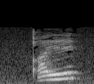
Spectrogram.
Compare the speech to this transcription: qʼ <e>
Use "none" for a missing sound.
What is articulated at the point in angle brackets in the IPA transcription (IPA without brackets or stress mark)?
e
